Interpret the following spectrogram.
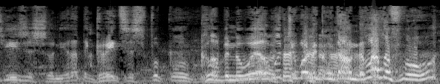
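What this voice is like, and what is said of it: Bad put-on Scottish accent. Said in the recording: “That was a bad Scottish accent.”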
